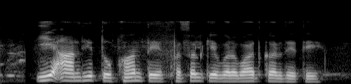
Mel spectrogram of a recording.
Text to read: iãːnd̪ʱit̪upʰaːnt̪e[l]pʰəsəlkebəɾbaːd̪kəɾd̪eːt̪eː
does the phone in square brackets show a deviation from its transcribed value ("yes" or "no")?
yes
